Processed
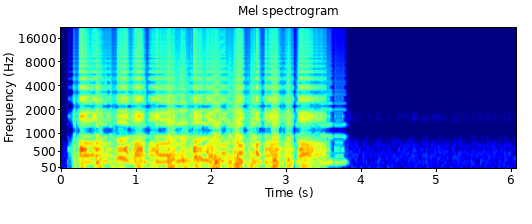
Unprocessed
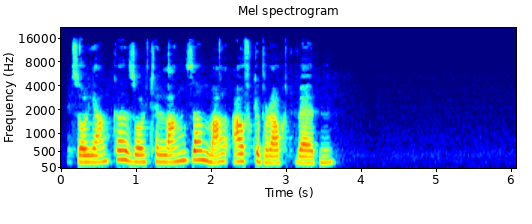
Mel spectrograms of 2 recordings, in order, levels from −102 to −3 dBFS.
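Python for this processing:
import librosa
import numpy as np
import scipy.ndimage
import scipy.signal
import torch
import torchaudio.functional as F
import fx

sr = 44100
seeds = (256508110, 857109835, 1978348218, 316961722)

y = fx.spec_quant(x, sr, step_db=15)
y = fx.low_shelf(y, sr, hz=180.0, db=-10.0)
y = fx.sample_hold(y, sr, seeds[0], rate_hz=1100.0, jitter_pct=0)
y = y + 10.0 ** (-9.0 / 20.0) * np.pad(y, (int(183 * sr / 1000.0), 0))[:len(y)]
y = fx.band_squash(y, sr, depth_pct=70, at=(0.96, 3.38))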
